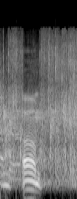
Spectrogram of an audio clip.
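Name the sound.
audience applause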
